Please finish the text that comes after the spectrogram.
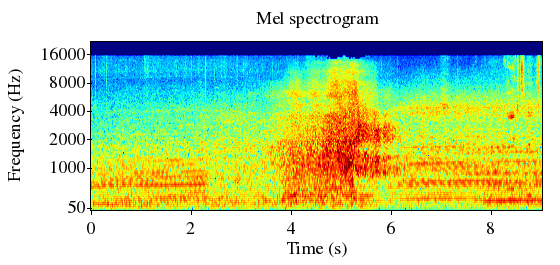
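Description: A Lamborghini Gallardo Superleggera accelerating flat out in fifth gear on the Nürburgring Nordschleife, a loud sustained engine roar with a rising pitch sweep midway, under steady background talk.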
